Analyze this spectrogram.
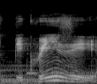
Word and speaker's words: BQEYZ: a income in comments suggested me to pronounce that is B queasy and I think it's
